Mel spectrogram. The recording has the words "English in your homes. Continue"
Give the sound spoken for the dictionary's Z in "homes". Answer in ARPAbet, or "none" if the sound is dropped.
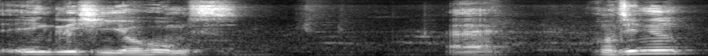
S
